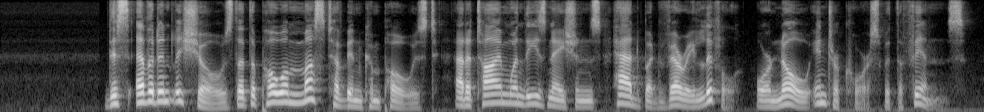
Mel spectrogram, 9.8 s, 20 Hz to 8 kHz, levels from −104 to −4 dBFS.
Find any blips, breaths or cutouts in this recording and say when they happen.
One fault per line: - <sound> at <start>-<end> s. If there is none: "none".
none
